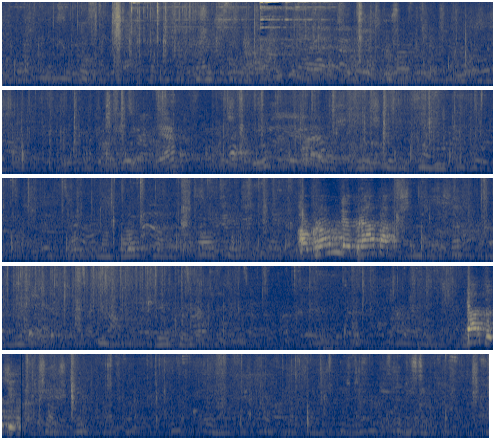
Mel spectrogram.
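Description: A woman speaks calmly into a microphone, heard through a loudspeaker outdoors.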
